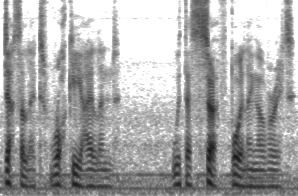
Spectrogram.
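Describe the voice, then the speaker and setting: A man's voice: deep voice, moderate pace. Male actor for restless young man in a radio mystery, blunt and on edge, slightly noisy track. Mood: bitter, brooding. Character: restless young heir, an aircraft designer, uneasy yet outspoken. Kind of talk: radio mystery drama acting. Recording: steady noise behind, vintage radio recreation.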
